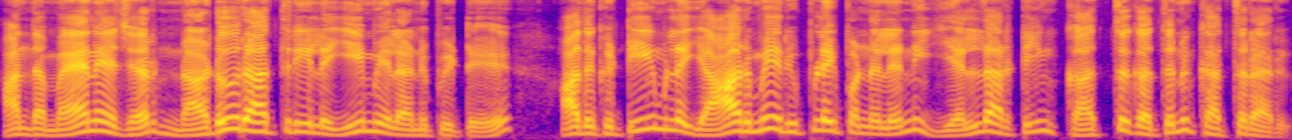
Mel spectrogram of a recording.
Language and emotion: Tamil, angry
